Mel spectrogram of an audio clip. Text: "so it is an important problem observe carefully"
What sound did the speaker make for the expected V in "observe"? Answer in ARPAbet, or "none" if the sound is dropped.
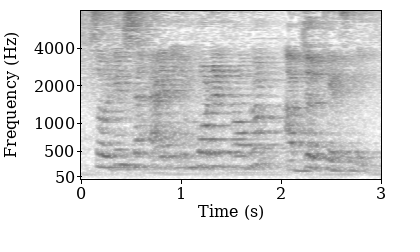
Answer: B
